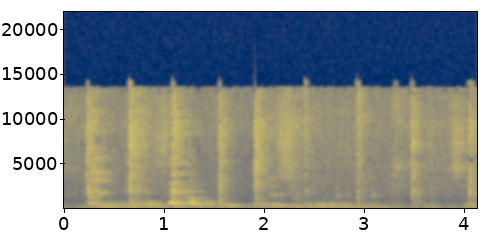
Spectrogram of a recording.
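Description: Low, indistinct voices of people speaking quietly in a room, with no clear words.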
